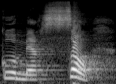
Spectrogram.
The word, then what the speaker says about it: commerçant: And if after C you have A, then the pronunciation of C is K. However, you don't want to say commerçant. You want to say commerçant. Therefore, you need to apply the accent, because you want to change the pronunciation from K to S. So it becomes commerçant.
